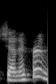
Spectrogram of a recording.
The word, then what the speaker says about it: Jenipher: So my name is Jennifer Lynn, and I spell it a unique way, J-E-N-I-P-H-E-R.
